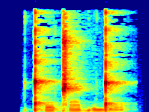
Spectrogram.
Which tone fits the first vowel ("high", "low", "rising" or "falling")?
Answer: falling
